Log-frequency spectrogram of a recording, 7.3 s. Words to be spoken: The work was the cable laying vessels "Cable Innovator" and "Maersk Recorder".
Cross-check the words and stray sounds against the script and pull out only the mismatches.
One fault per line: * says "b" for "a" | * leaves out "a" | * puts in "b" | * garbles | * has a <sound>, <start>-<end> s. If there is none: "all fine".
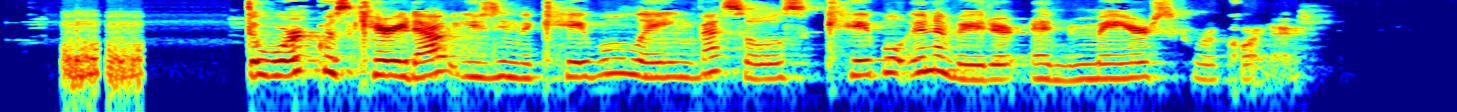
* has a laugh, 0.3-0.7 s
* puts in "carried out using"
